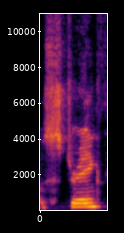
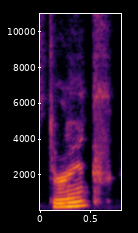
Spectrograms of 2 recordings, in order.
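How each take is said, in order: First: The final th sound is pronounced normally. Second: The final th sound is replaced by another sound.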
